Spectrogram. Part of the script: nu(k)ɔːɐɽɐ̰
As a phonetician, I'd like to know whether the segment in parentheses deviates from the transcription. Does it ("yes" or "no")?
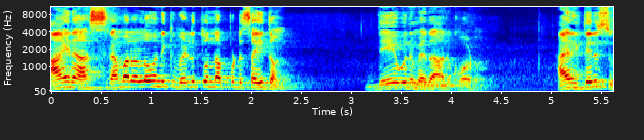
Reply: no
